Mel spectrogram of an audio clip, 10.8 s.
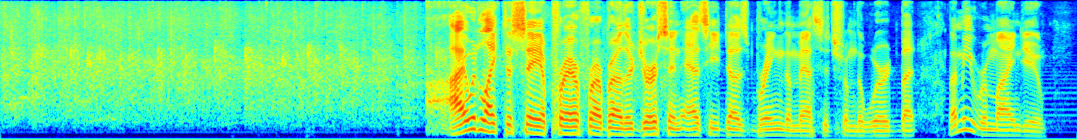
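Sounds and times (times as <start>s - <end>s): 
audience applause welcoming a guest preacher: 0.0s - 6.4s
speech: 4.5s - 10.5s.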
